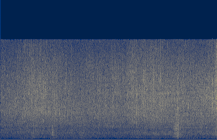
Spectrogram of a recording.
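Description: Sliced porcini mushrooms fry in a hot pan, a steady dense sizzle close by with a few faint stirring clicks and no talking.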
